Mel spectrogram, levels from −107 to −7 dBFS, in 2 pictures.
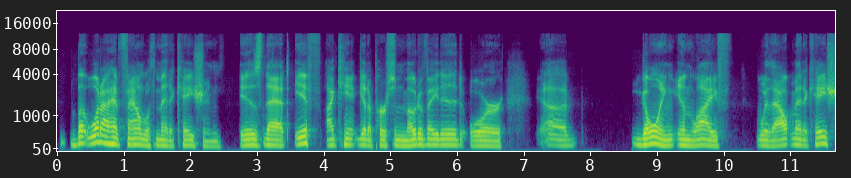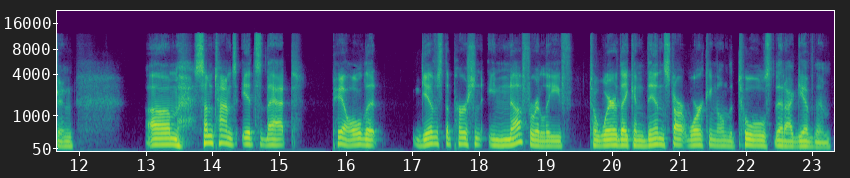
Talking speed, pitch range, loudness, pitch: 125 wpm, 115-130 Hz, -23 LUFS, 120 Hz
